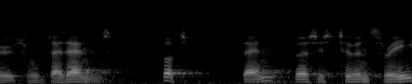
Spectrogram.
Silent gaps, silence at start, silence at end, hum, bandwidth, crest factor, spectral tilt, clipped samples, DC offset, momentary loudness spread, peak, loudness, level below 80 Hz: none; 0 s; 0 s; none; 16.5 kHz; 20 dB; -6 dB/octave; under 0.1%; under 0.1%; 12 LU; -22 dBFS; -43 LUFS; -72 dBFS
